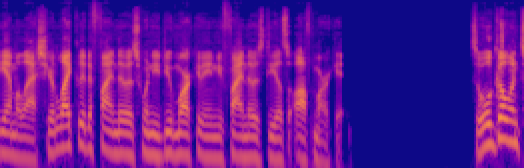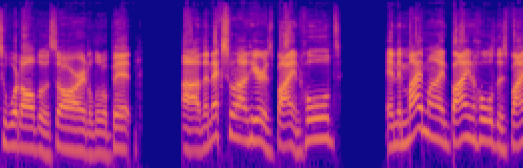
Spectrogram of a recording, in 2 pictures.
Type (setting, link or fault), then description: setting, live audience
